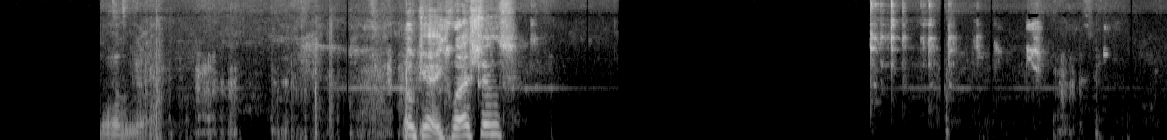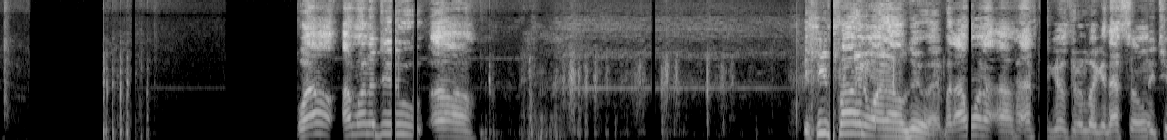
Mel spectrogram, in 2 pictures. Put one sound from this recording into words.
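An older man explains calmly through a computer microphone.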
